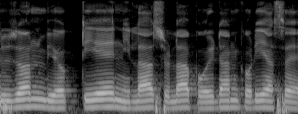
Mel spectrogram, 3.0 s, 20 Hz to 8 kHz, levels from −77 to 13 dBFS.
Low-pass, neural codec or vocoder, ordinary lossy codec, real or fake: none; none; none; real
